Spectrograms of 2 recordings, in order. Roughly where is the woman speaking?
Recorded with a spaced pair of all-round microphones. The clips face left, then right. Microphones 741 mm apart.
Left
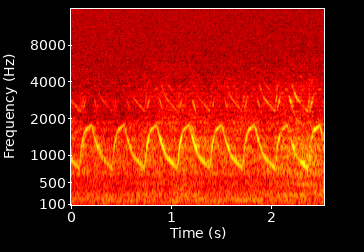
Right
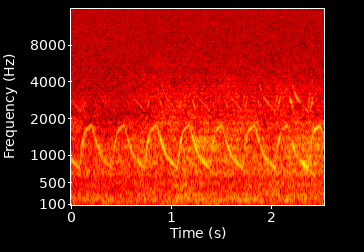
No woman speaking in this recording.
